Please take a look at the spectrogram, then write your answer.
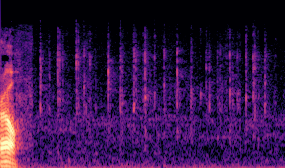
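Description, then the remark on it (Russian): Rapid, steady typing on a computer keyboard, a string of light plastic key clicks, following a brief louder sound at the very start. The typist is entering the link to a SharePoint sample site collection in Internet Explorer. “Давайте впишем ее.”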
